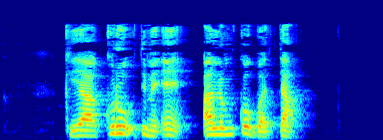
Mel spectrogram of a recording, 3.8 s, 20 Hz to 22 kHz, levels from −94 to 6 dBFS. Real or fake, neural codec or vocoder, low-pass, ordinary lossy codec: real; none; 10.8 kHz; AAC, 64 kbps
